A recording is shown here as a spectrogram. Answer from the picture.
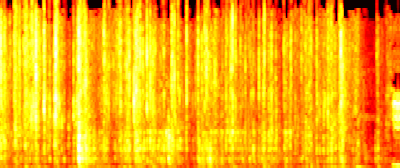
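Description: Hands handling and rummaging through small hard parts: a dense run of quick clicks and rattles, with one sharper knock about a second in.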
